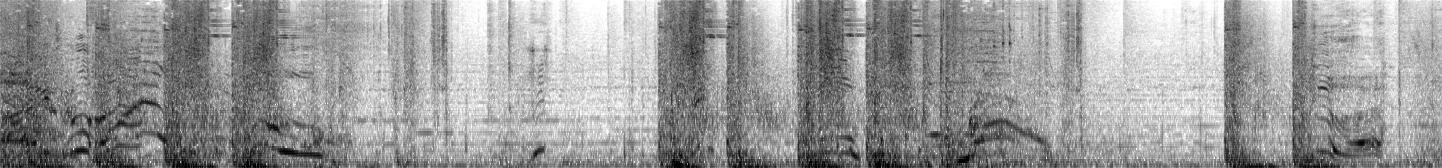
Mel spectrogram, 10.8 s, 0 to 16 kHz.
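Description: Rapid bow shots from the longbow's alternate fire in the video game Orcs Must Die 3, a string of sharp impacts and bursts in repeated clusters, loud and close over busy game effects and some voices.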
